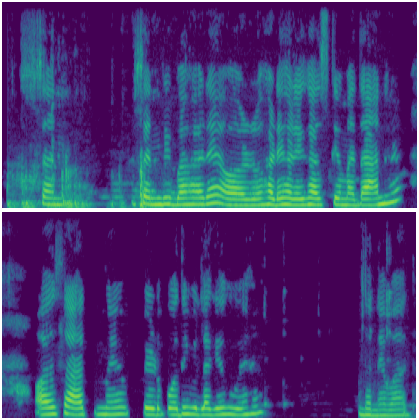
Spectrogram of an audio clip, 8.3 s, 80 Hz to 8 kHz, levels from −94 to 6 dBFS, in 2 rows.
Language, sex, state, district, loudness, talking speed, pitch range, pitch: Hindi, female, Bihar, Samastipur, -16 LUFS, 150 wpm, 230-255 Hz, 245 Hz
